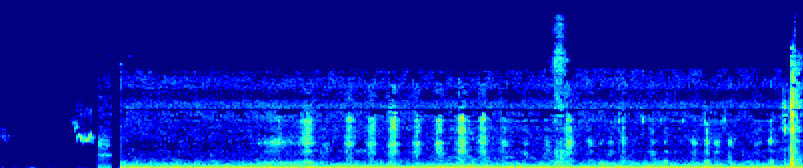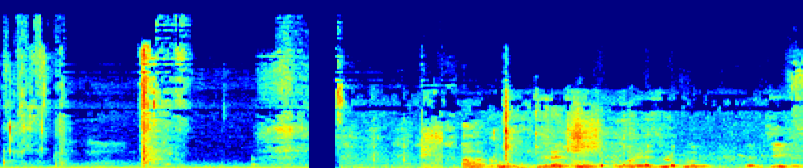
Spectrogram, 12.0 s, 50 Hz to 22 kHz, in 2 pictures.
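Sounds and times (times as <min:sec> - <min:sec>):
dog panting: 0:01.9 - 0:05.9.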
